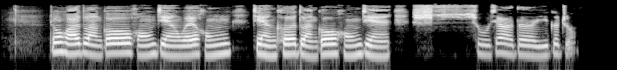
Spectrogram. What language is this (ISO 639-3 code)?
zho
